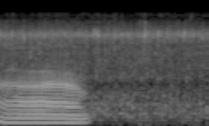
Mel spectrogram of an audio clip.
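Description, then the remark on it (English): Water of a little stream in the Suffolk countryside at Rosemary's Bridge rushes steadily around a person's feet on a sunny afternoon, a constant hiss of flow. A short voiced hum sits over it at the start, then the water carries on alone. “And that, I've got my feet in the water here.”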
